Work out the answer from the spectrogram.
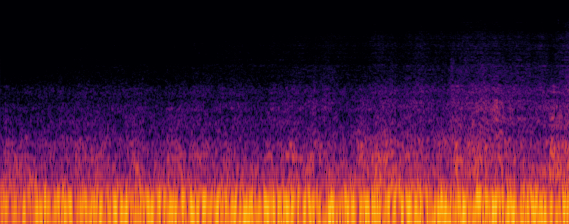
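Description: Freight train rolling by close at hand: a steady low rumble with some wind on the microphone.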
